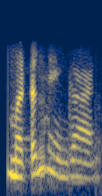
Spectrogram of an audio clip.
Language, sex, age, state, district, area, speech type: Hindi, female, 60+, Madhya Pradesh, Betul, urban, conversation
